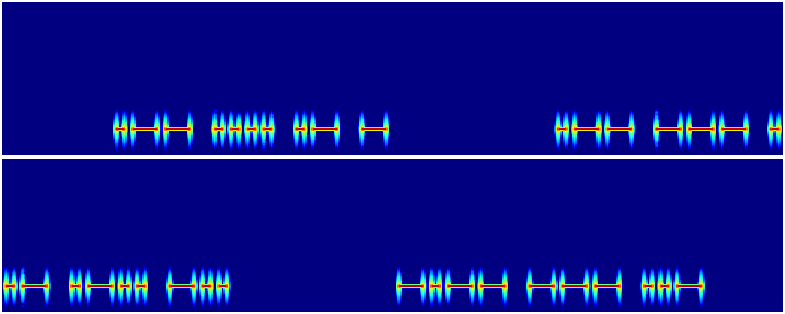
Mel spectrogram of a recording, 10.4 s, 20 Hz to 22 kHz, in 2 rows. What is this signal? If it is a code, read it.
Morse code, heard as a keyed tone, about 22 wpm, 700 Hz. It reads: WHAT WOULD YOU
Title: 3x Word-Spacing - Sentences from Top 200 Words - 22wpm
